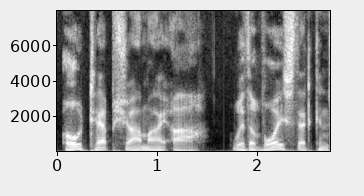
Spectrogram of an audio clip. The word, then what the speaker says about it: Otep Shamaya: The center of this storm was the lead vocalist, Ot Shamaya, pronounced Otep Shamaya.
